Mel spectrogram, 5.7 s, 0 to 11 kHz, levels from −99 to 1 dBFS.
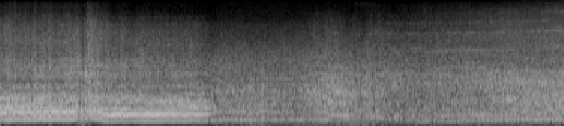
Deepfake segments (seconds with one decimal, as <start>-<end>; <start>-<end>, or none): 0.0-2.3; 3.5-4.7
